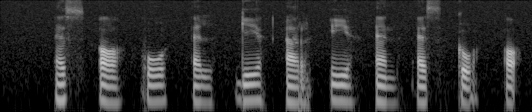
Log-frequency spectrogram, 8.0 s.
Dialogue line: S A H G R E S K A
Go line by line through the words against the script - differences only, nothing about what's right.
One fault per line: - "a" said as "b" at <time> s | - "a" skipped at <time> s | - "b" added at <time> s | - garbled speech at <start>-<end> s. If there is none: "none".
- "L" added at 2.9 s
- "N" added at 5.6 s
